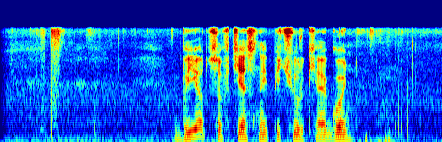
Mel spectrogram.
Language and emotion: Russian, neutral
